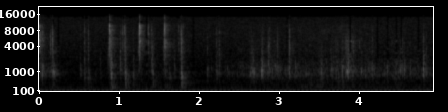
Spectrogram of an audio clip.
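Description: Fingertips and long red nails type on a pink mechanical keyboard with round plastic keycaps. The result is a quiet, uneven stream of quick clicky taps with bright, crisp clacks that die away almost instantly.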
